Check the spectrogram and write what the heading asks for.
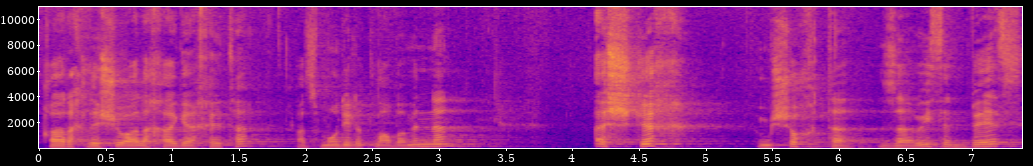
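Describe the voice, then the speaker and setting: A man teaching a maths lesson to pupils, patient and slow, repeating numbers and terms. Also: mid-range voice, fairly even intonation, a little mellow, reverberant, long reverb tail. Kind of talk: classroom lesson.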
